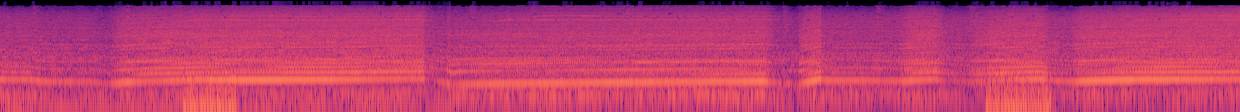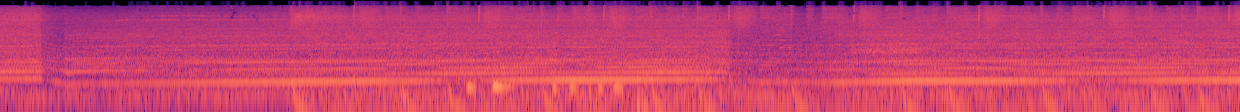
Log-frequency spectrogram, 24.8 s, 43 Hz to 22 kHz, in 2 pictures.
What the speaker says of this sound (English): Little turbocharged inline 3 cylinders, 63 horsepower.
